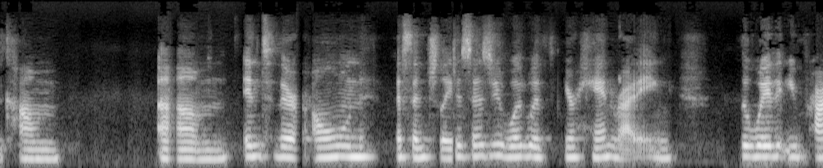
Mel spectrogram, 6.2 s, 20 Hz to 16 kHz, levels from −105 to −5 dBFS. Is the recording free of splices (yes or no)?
no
